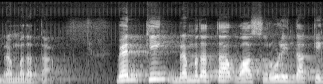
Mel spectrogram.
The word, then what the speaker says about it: Brahmadatta: When King Brahmadatta was ruling the kingdom of Varanasi, the Bodhisattva was born on his only son, and he was named Brahmadatta after his father.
